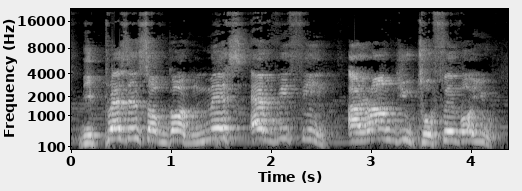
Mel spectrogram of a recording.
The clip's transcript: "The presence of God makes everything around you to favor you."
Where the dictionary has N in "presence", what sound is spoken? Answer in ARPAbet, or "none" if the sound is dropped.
N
